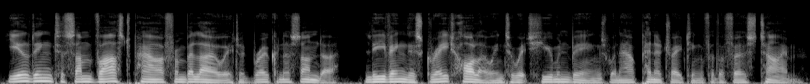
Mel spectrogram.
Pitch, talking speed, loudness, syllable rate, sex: 105 Hz, 190 wpm, -19 LUFS, 5.2 syllables/s, male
